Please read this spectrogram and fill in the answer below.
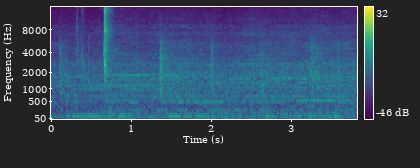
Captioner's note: lock clicks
